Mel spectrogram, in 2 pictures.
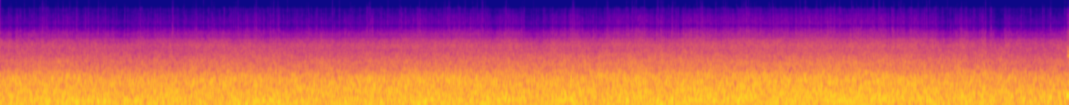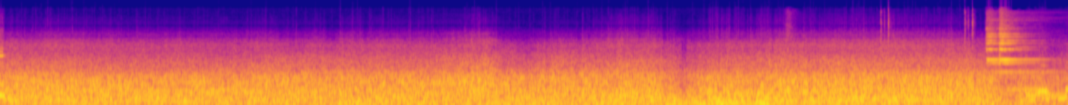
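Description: Yamaha Ray ZR scooter on the move: a steady rush of wind and road noise with a low engine hum underneath. A brief high ringing sound comes near the end.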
